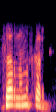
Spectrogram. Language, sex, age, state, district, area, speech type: Kannada, male, 45-60, Karnataka, Belgaum, rural, conversation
